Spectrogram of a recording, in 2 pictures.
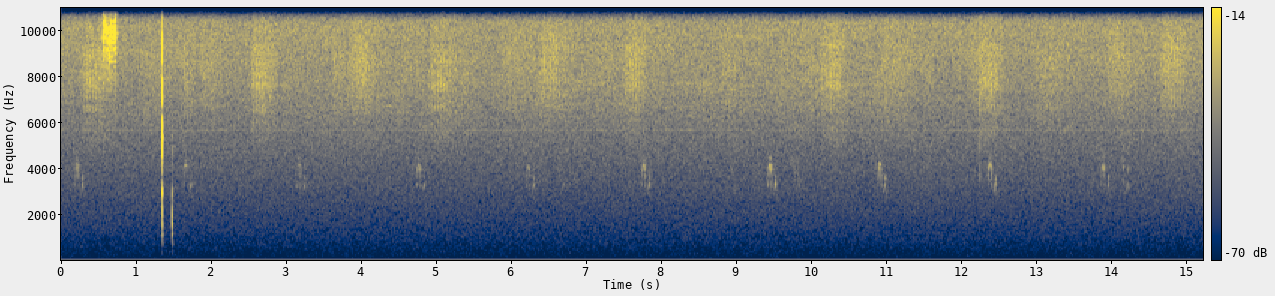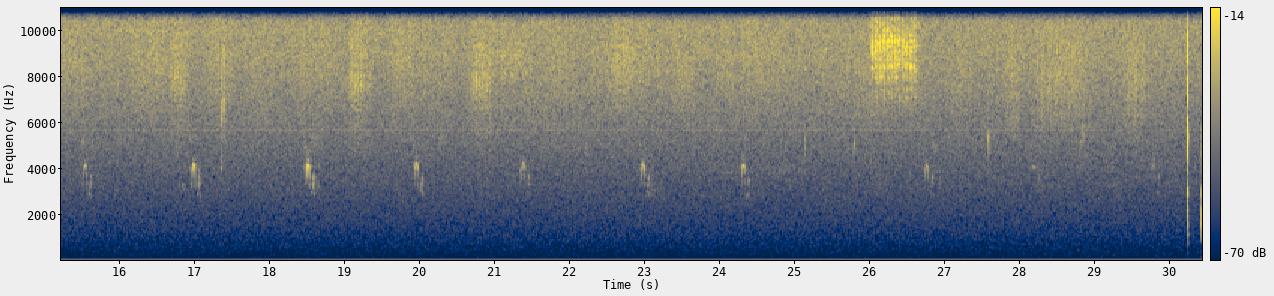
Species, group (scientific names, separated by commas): Pholidoptera femorata, Orthoptera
